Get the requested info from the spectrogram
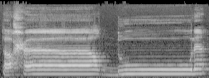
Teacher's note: حروف مدہ کے بعد ضاد آ گئی ہے تو ضاد ہمارے پاس حروف مستعلیہ ہے تو ہم نے اس کو پر پڑھا ہے اور واو ساکن سے پہلے پیش ہو تو واو مدہ اس لیے ہم نے اس کو کھینچا ہے.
